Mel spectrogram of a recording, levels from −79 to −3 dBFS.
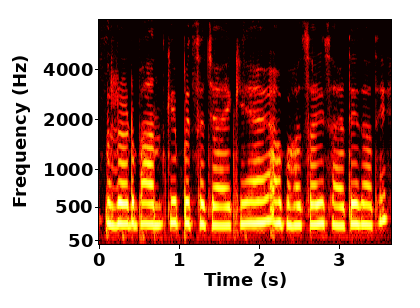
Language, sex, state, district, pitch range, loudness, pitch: Hindi, female, Himachal Pradesh, Shimla, 260-280 Hz, -14 LUFS, 275 Hz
